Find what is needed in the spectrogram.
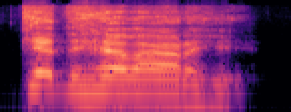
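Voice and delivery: loud, high burst of outrage; angry dismissal. Real, not acted. Speaker rebuffing those who accuse his side of violence, angry.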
